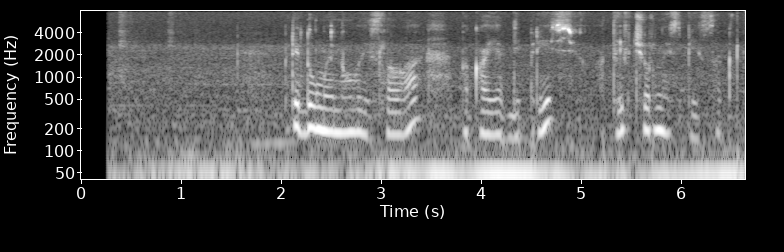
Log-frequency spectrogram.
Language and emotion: Russian, neutral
